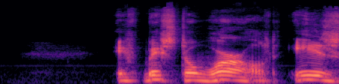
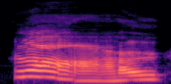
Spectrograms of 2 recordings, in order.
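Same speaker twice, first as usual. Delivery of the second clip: loud creature grunt of Arr; 4 semitones higher, 4 dB louder than usual. Acted. Agnew the creature replies to host with loud Arr. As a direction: Agnew grunts his point. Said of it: "Oh, he's dead?".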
